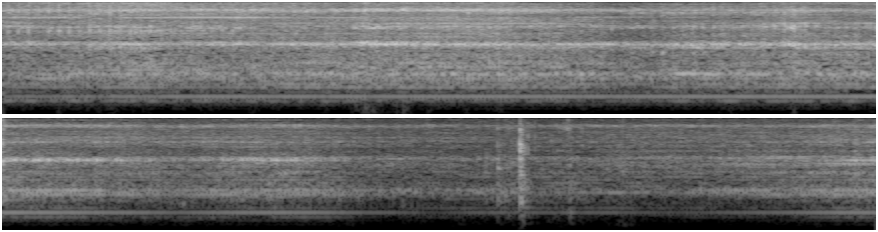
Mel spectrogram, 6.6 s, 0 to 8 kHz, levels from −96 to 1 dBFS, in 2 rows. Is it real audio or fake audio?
real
